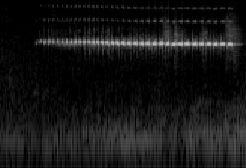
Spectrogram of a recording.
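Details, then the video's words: Common iora lure song: a long, high, evenly pulsed trill of over two seconds that rises in loudness and holds steady, with a low hum in the background. "SIRTU GACOR MEMANCING LAWAN BUNYI"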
